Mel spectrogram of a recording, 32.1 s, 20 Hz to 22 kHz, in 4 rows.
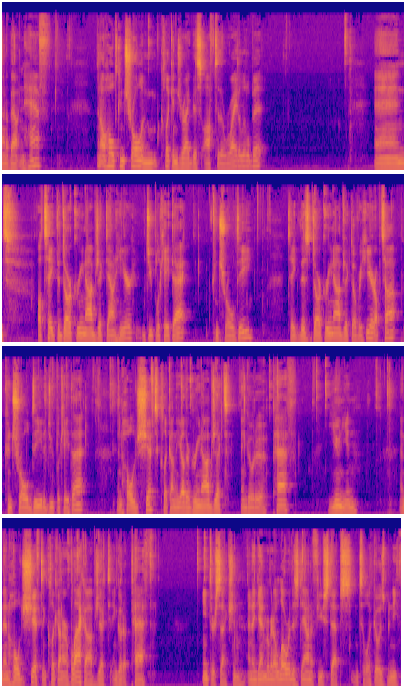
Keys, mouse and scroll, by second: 3.1-7.2 ctrl+drag, 9.3 click, 12.4 ctrl+d, 14.4 click, 17.0 ctrl+d, 19.8 shift+click, 21.6 click, 22.5 click, 25.5 shift+click, 26.9 click, 28.2 scroll up 2.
